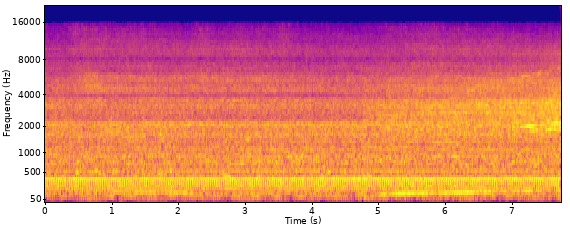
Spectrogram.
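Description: Turbocharged Datsun 280Z's L28 straight-six and the car in the next lane idling while staging, a steady rough drone; a low note rises slightly about five seconds in.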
